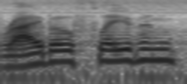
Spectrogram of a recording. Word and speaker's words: riboflavin: Along with that, you get 190% of folate, 680% of B6, 350% of niacin, 380% of riboflavin. That's how you pronounce it.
